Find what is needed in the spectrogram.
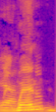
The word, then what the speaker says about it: Nguyen: No, it's N-G-U-Y-E-N. Nguyen? – You pronounce that Wen.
